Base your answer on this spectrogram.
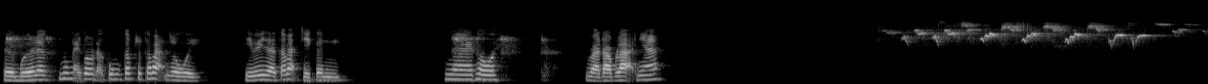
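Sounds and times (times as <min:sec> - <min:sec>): birdsong chirps and whistles: 0:04.6 - 0:05.6, 0:08.8 - 0:12.0.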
